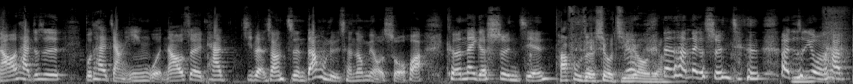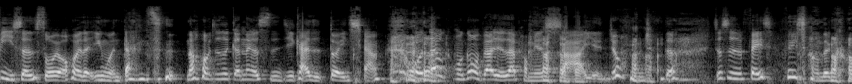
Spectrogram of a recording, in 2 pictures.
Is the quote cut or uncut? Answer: cut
